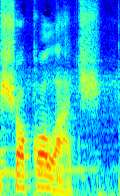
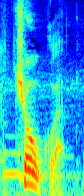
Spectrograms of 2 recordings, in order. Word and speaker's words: chocolate: A pronúncia não é chocolate. A pronúncia é chocolate. Chocolate. Chocolate. Percebam a diferença de chocolate para chocolate.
